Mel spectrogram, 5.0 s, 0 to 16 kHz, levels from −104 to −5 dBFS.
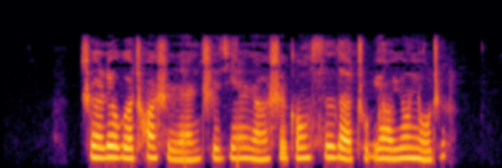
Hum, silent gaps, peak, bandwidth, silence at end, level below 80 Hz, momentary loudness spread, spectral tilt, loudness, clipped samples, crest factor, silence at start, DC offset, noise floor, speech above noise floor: none; none; -4 dBFS; 7 kHz; 0.55 s; -60 dBFS; 7 LU; -6 dB/octave; -19 LUFS; under 0.1%; 16 dB; 0.8 s; under 0.1%; -83 dBFS; 64 dB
